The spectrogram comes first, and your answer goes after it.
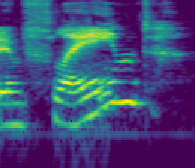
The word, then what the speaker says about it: inflamed: schwa but gray courageous the word inflamed is gray because the stressed syllable has the vowel a gray in it the rest it's actually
